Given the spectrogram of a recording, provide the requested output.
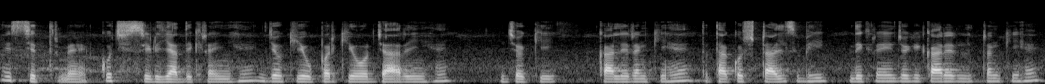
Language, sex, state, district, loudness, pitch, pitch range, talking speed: Hindi, male, Uttar Pradesh, Lucknow, -18 LUFS, 135 Hz, 125-150 Hz, 185 wpm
